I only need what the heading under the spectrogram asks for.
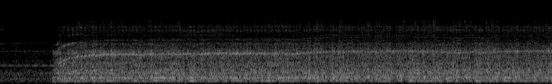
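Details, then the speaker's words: Smeg super-automatic espresso machine brewing an espresso while its volume is being programmed: low, steady hum with a faint high whine, even with no rattle or strain; brewing normally and quietly. "And I really like how nice and quiet this is."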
